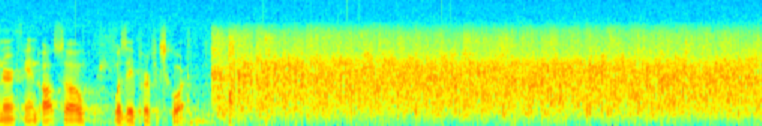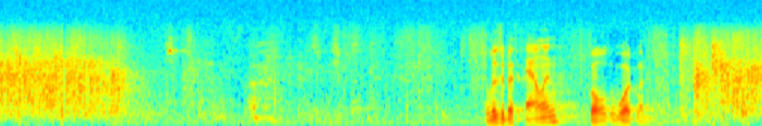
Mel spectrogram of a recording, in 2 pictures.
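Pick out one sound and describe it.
A man speaks calmly into a microphone.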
